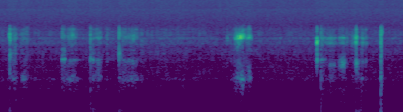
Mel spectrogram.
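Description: Faint taps and short scratchy strokes of a stylus writing on a tablet screen, coming in irregular clusters, the strongest stroke about halfway through.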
